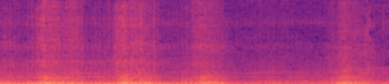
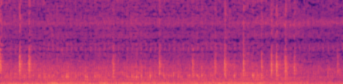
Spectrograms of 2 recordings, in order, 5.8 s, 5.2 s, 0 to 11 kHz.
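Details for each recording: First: Honda PCX150 single-cylinder idling steadily then rising and falling with throttle blips, running evenly without knock or rattle after the clogged catalytic-converter exhaust was replaced and compression retested; normal running. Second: Honda PCX150 scooter with engine noise and lack of power: uneven sharp knocking, about three a second, over a rough idle, sounding like rod knock; cause is a clogged, loose-insided catalytic converter in the exhaust, to be confirmed with a compression transducer test.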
